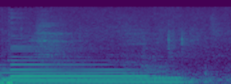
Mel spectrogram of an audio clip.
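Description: Acoustic guitar's final chord strummed once and left to ring, fading away over nearly two seconds at the end of a song.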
